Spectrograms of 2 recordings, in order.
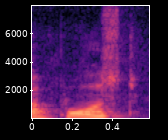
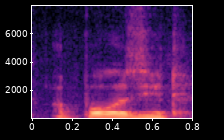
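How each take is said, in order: First: अपोज्ड said with a clipped final "sd", no vowel after the s; clear ending sound. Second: अपोजिट said with a clear "i" vowel before the final t; clear vowel sound. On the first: shorthand teacher छात्रों को अपोज्ड का अंत "ज़्ड" साफ़ बोलकर दिखाता है. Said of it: "अपोज्ड में हमारा एसडी की sound". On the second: shorthand teacher छात्रों को अपोजिट में "इट" की आवाज़ साफ़ बोलकर दिखाता है. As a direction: stress the "zit" in अपोजिट, vowel fully voiced. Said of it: "अपोजिट में हमारी एसआईटी". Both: Shown as a demonstration.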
